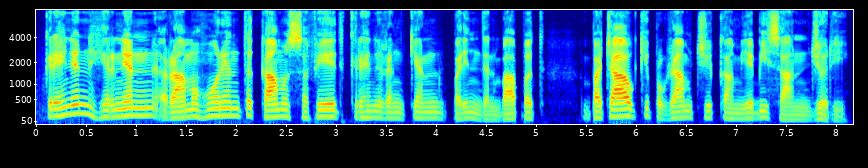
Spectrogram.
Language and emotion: Kashmiri, neutral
